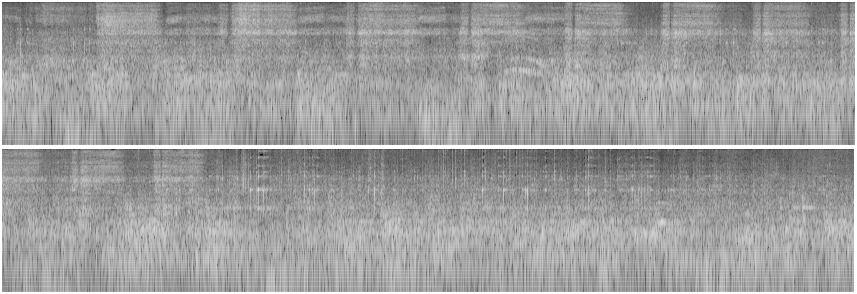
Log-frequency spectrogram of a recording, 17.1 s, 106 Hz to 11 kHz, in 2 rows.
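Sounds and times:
steam engine hissing: 0:00.0 - 0:14.9.

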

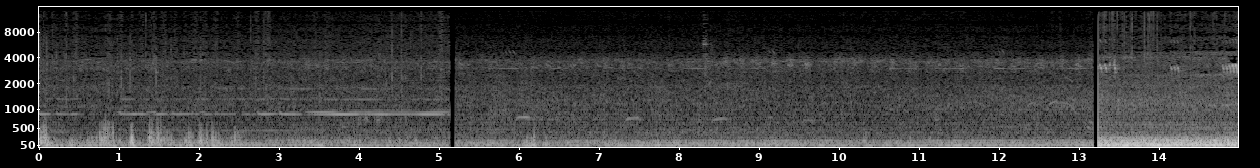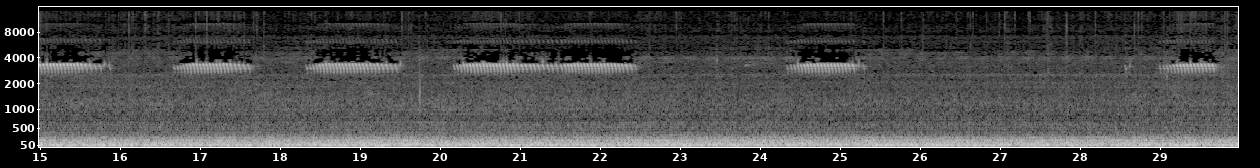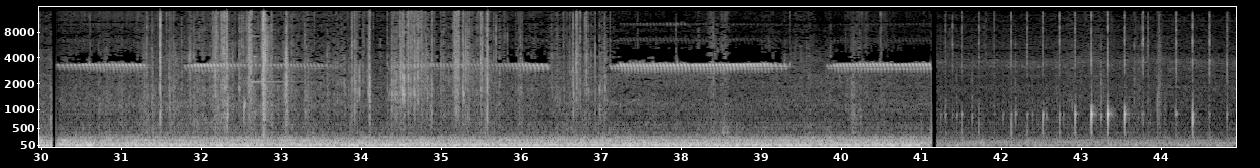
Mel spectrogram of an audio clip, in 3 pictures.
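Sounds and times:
sharp crackles: 0:00.0 - 0:05.2, 0:13.2 - 0:44.9
insects trilling: 0:00.0 - 0:44.9
steady low rumble: 0:13.2 - 0:44.9.

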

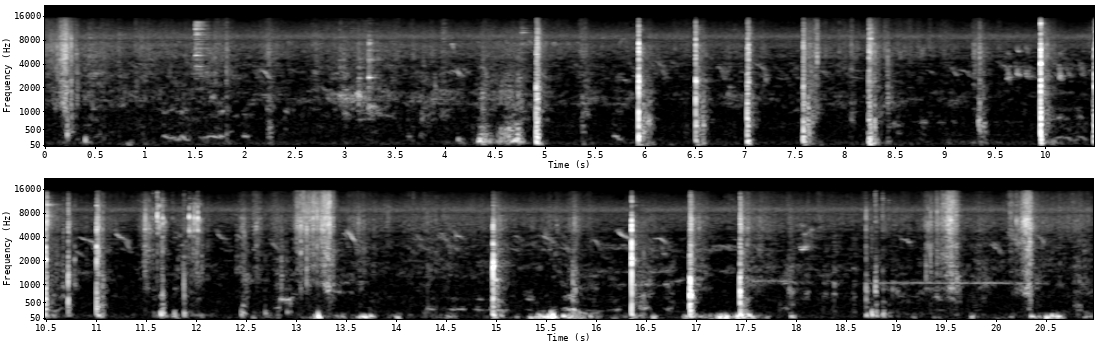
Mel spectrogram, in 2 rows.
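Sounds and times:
machete chopping coconut husk: 0:04.7 - 0:08.6, 0:09.3 - 0:13.6, 0:14.9 - 0:18.1, 0:18.7 - 0:20.6.

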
